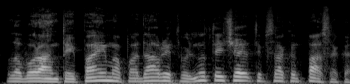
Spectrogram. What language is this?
Lithuanian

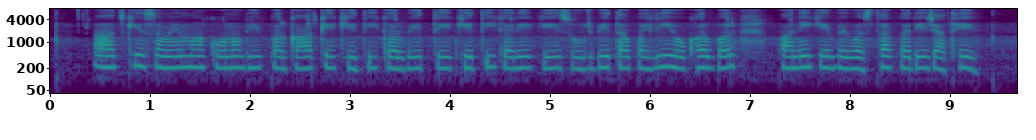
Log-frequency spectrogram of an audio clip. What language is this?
Chhattisgarhi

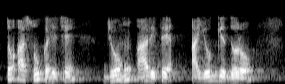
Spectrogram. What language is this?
Gujarati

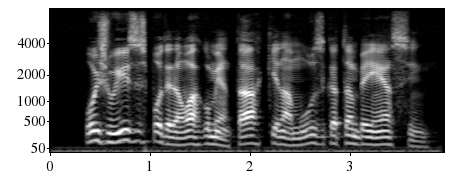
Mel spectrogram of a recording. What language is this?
Portuguese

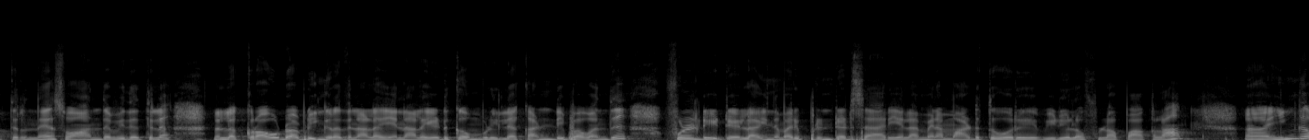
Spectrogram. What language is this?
Tamil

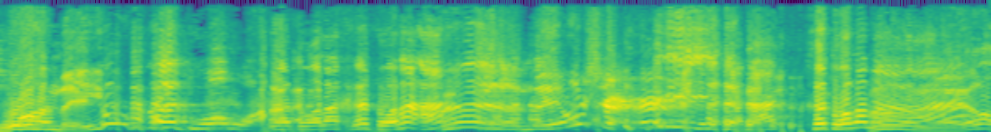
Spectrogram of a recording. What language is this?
Chinese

